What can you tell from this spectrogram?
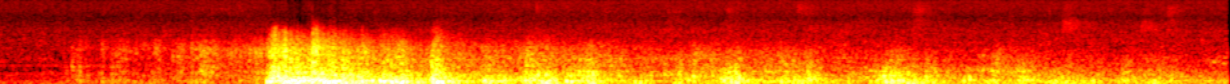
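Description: A clap of thunder: a sudden loud crack about a second in, followed by several rumbling peaks that die away over the next few seconds.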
